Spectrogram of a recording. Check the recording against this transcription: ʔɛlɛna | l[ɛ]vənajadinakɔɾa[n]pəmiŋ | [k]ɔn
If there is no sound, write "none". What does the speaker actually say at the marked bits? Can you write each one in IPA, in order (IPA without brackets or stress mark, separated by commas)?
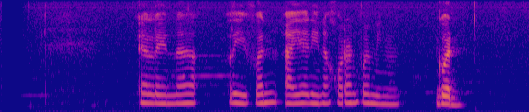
i, n, ɡ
